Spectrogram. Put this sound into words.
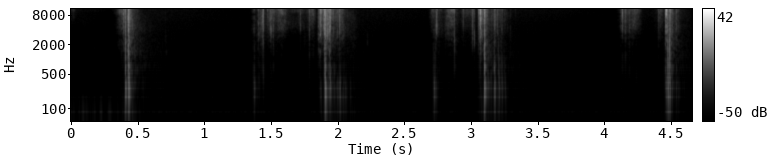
candy bar drop
Picking up a dropping a snickers candy bar onto a wooden surface a bunch of times.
